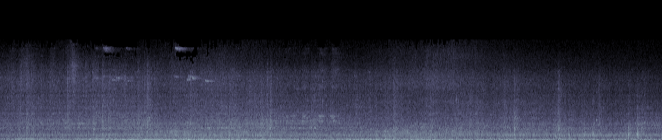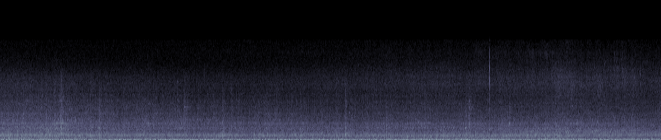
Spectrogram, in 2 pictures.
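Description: Old passenger train coaches rolling away along the track, their wheels running on the rails with a low rumble. The sound swells about four seconds in, then slowly fades as the train recedes.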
